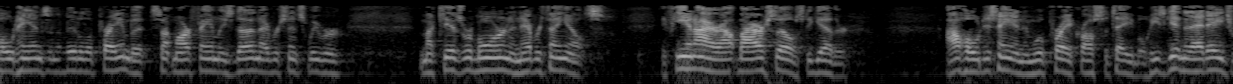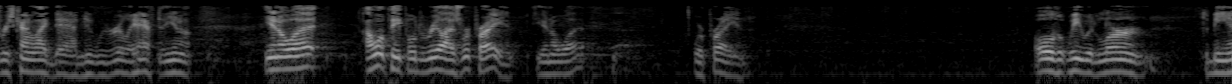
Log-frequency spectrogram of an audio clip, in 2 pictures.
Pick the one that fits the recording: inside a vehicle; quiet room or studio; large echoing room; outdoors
large echoing room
